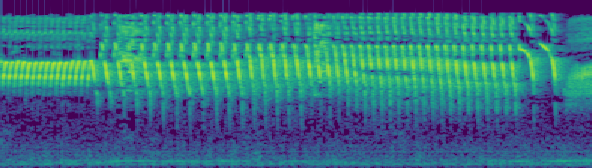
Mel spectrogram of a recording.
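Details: Fast, steady high-pitched canary trill of many quickly repeated notes, sung as master material for young birds to learn, running almost unbroken before finishing with a brief descending swoop.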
